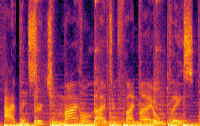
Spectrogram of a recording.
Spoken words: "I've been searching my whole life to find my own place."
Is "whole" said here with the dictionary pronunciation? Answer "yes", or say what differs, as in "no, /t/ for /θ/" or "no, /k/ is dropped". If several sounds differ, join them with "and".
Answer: no, /n/ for /l/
